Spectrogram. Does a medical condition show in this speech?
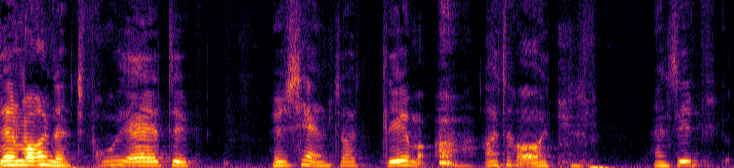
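Yes: cerebral palsy; lifelong cerebral palsy.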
